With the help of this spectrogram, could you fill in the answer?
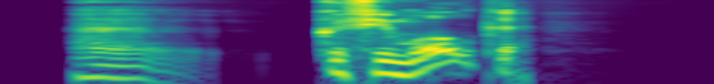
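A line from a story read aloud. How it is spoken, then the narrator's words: Uncertain suggestion. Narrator (Russian): неуверенно предположила она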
